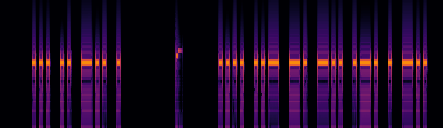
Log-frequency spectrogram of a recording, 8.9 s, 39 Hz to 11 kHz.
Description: Morse code, heard as a keyed tone, about 17 wpm, 700 Hz. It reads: SIDE HUNDRED
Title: Sentences from Top 400 Words - New Word Drill - 17wpm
